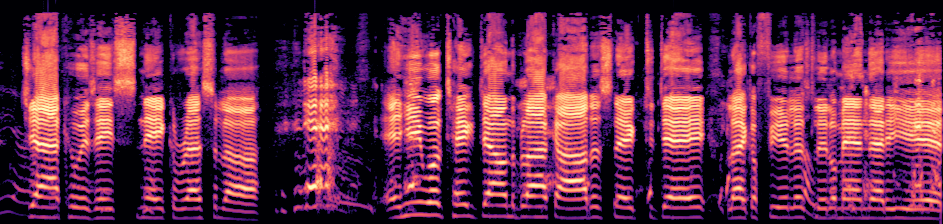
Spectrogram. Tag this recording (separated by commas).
outside, rural or natural, Speech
